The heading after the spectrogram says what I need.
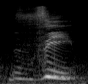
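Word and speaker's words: zeip: How do you spell that? Z-E-I-P. Zeep.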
